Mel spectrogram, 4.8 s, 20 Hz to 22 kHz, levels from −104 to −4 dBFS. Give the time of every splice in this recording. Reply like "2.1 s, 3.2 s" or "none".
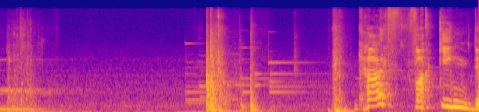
3.5 s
